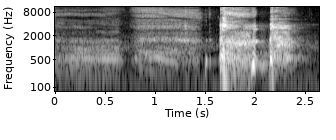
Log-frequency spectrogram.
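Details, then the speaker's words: Adult woman recording herself during an asthma attack that began overnight, now unable to walk or exert herself: two whistling, wheezy breaths then two short coughs; wheezing. "J'ai fait une crise d'asthme cette nuit. Enfin, je suis en train de faire une crise d'asthme. Vous voulez que je vous fasse écouter ce que ça donne? Une personne avec une crise d'asthme qui respire."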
